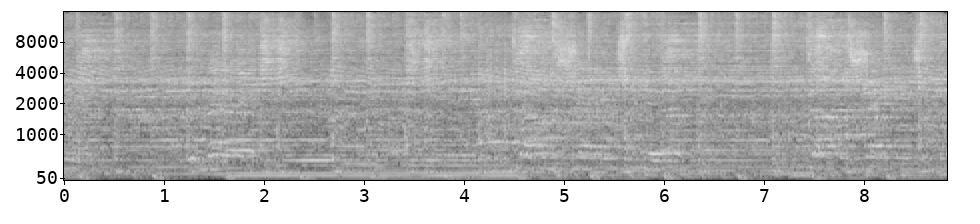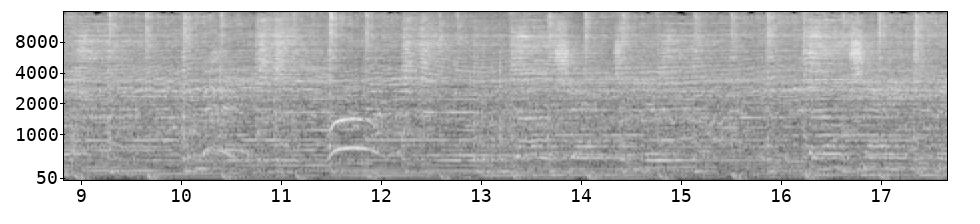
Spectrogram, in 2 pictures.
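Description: Live rock band playing loud and amplified, with electric guitars and a singer, heard from close to the stage.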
